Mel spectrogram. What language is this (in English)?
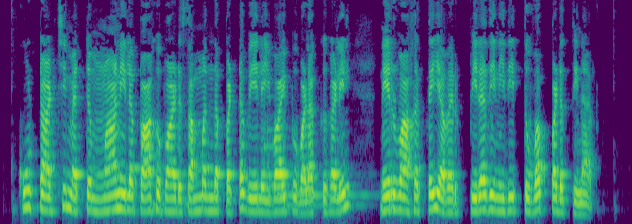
Tamil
